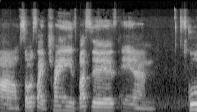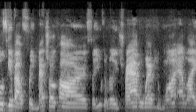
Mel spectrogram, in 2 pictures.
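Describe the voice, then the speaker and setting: A man speaks fairly slowly at a medium pitch, with a bright, sharp tone. His intonation is fairly even, while his loudness swings widely. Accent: New York. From Bronx, New York. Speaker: poet. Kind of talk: casual chat.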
